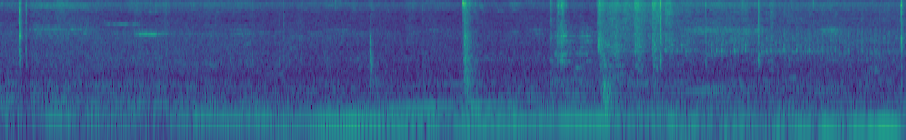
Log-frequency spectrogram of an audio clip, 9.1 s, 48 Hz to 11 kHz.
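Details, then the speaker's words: Volkswagen Polo 1.2 MPI with low pickup and jerking: low engine rumble stumbling with irregular dips as cylinder 2 misfires; ignition coil or coil wire suspected, spark plugs worn. "तो उसका दो number cylinder miss fire हो रहा है उसके वजह से इसका पिकअप कैसी है और झटके लेने का"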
